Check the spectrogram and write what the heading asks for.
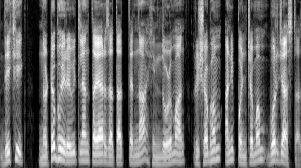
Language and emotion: Goan Konkani, neutral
